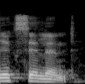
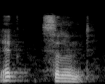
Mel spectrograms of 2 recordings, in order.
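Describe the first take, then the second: First: The stress is not on the first syllable. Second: The stress is on the first syllable. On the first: The speaker calls it wrong. "It's not pronounced as excellent" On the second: The speaker calls it right. "Ek is the louder part, the most stressed part"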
